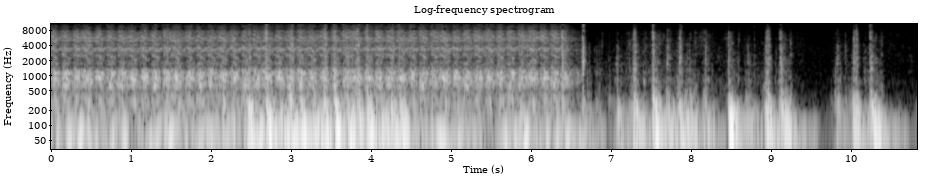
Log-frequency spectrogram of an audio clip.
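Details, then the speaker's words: Stingray cuddy cabin boat, first start attempt after floating off in Hurricane Ian with a fresh battery dropped in: starter churns steadily about six seconds, no firing; fuel squirt possibly heard, owner confident it isn't hydrolocked. "trying to see if I hear some fuel squirt I think I do now definitely didn't wasn't like it was hydrolocked or nothing"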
